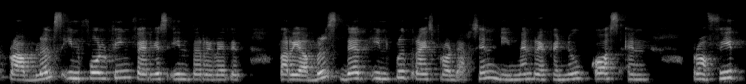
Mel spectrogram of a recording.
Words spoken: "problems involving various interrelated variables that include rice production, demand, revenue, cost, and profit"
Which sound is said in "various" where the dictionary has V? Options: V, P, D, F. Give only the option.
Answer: F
